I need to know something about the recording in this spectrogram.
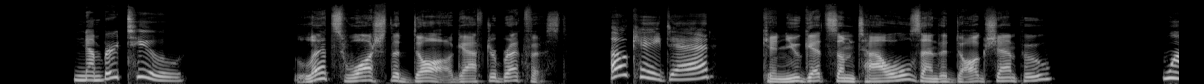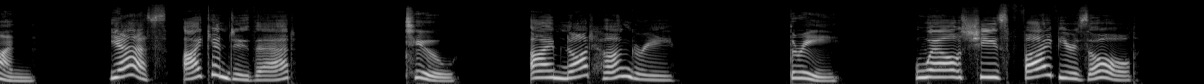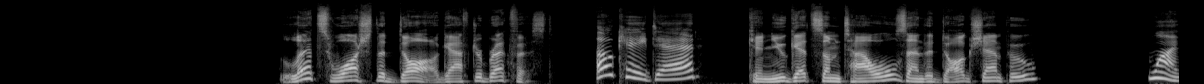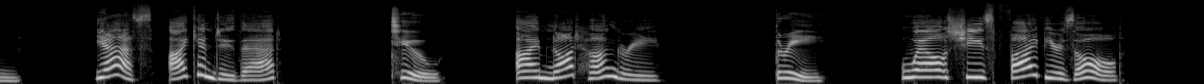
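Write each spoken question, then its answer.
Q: Can you get some towels and the dog shampoo?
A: 1: Yes, I can do that.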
